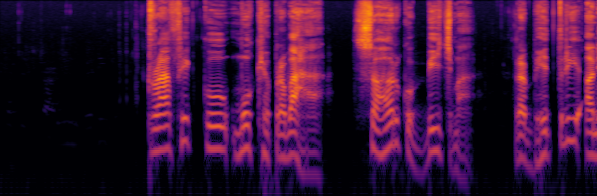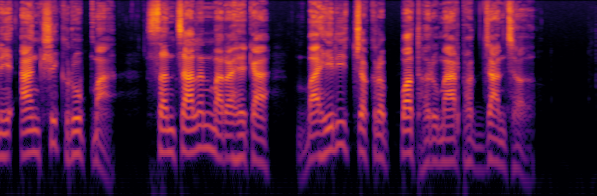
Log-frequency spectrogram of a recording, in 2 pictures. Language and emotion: Nepali, neutral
